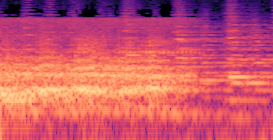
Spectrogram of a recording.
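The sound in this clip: A lion roars as it stalks and chases a stag, a deep, rough, sustained rumble that fades after about a second and a half, then swells again briefly.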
